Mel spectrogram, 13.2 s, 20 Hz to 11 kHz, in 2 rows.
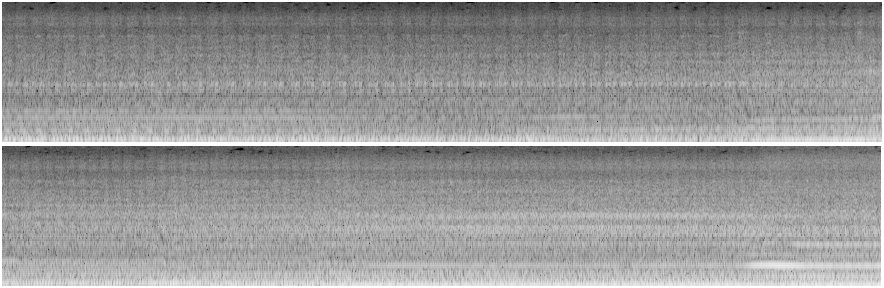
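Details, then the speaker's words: Cat 313 GC excavator at auction: a thin, violin-like high whine sings above the deep engine rumble and climbs with revs; source unknown. "this is that cat 313 GC that made that noise sounds like it's playing the violin in"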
